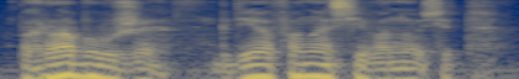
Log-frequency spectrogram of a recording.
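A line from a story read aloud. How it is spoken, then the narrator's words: Quiet. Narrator (Russian): Тихо сказал я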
